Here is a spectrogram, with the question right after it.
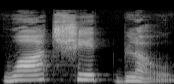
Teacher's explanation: Percebe que você não ouve o T de it, tá? Porque consoantes oclusivas, que aí estão pintadinhas de vermelho, podem aparecer mais, menos ou nada, certo?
